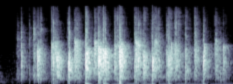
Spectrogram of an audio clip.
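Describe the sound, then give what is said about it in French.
A small group of people applauds themselves after their first live broadcast, a burst of dense hand claps that starts abruptly and holds steady for a few seconds with no talking. “Alors déjà, merci et vous pouvez vous applaudir.”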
